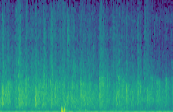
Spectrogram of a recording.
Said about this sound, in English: Would you clap your hands to the Lord and thank Him with me together?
